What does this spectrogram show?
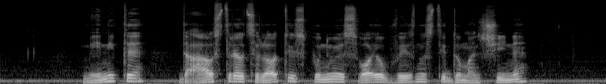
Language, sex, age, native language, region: Slovenian, female, 18-29, Slovenian, Gorenjska region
